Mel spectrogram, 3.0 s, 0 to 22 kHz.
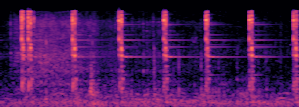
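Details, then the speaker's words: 1999 UpRight SB60 boom lift, platform controls (Flex 4 controller) going non-responsive after minutes: with platform selected a relay's points chatter in sharp dry clicks about twice a second over quiet hiss; likely a faulty controller signal, odd negative voltage on receive pin. "is here you can see those points clicking"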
